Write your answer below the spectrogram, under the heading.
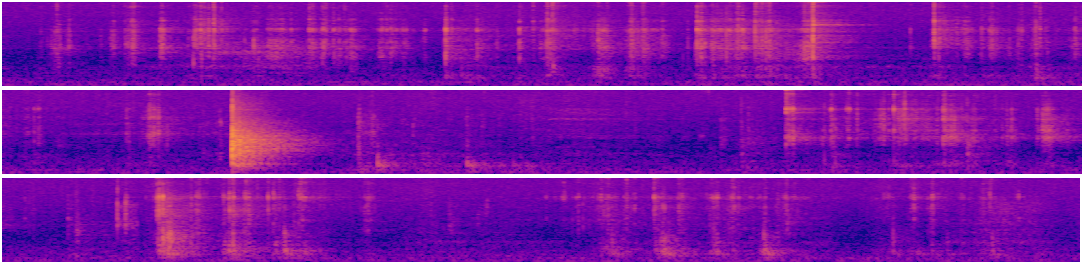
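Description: An X-Acto knife cutting and scraping along sandpaper-like non-slip tape wrapped on a plastic roller, with light scratching and small clicks and taps. One sharp knock about six and a half seconds in.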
